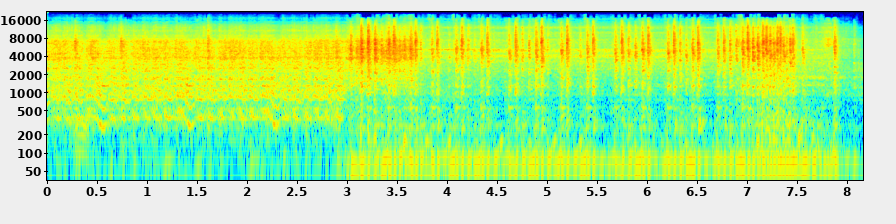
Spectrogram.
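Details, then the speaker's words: 1980s Chevy square body truck V8 running on fuel poured and sprayed in by hand. It catches and runs loud and lumpy through open headers, unsteady but holding together; a later backfire set it on fire. "She's a uni. This thing sounds good too. That's not bad."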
